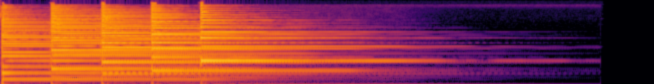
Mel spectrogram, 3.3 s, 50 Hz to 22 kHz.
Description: D Minor Major 7th Double Flat 5th, D, Guitar Open F; DmM7bb5; arpeggiated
